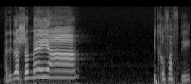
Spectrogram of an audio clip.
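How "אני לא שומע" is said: mimicked deaf elder calling out, last word stretched; lightly acted old man's complaint; hard-of-hearing old man. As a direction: call it out like someone who can't hear. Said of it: "בקושי זז, עושה לי".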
